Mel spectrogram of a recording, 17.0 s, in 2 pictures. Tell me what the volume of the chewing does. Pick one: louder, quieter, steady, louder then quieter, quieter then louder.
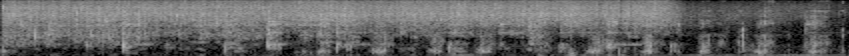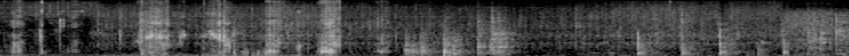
louder.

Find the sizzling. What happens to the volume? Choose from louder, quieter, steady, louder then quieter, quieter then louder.
quieter.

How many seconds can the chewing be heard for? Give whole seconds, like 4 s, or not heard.
10 s.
